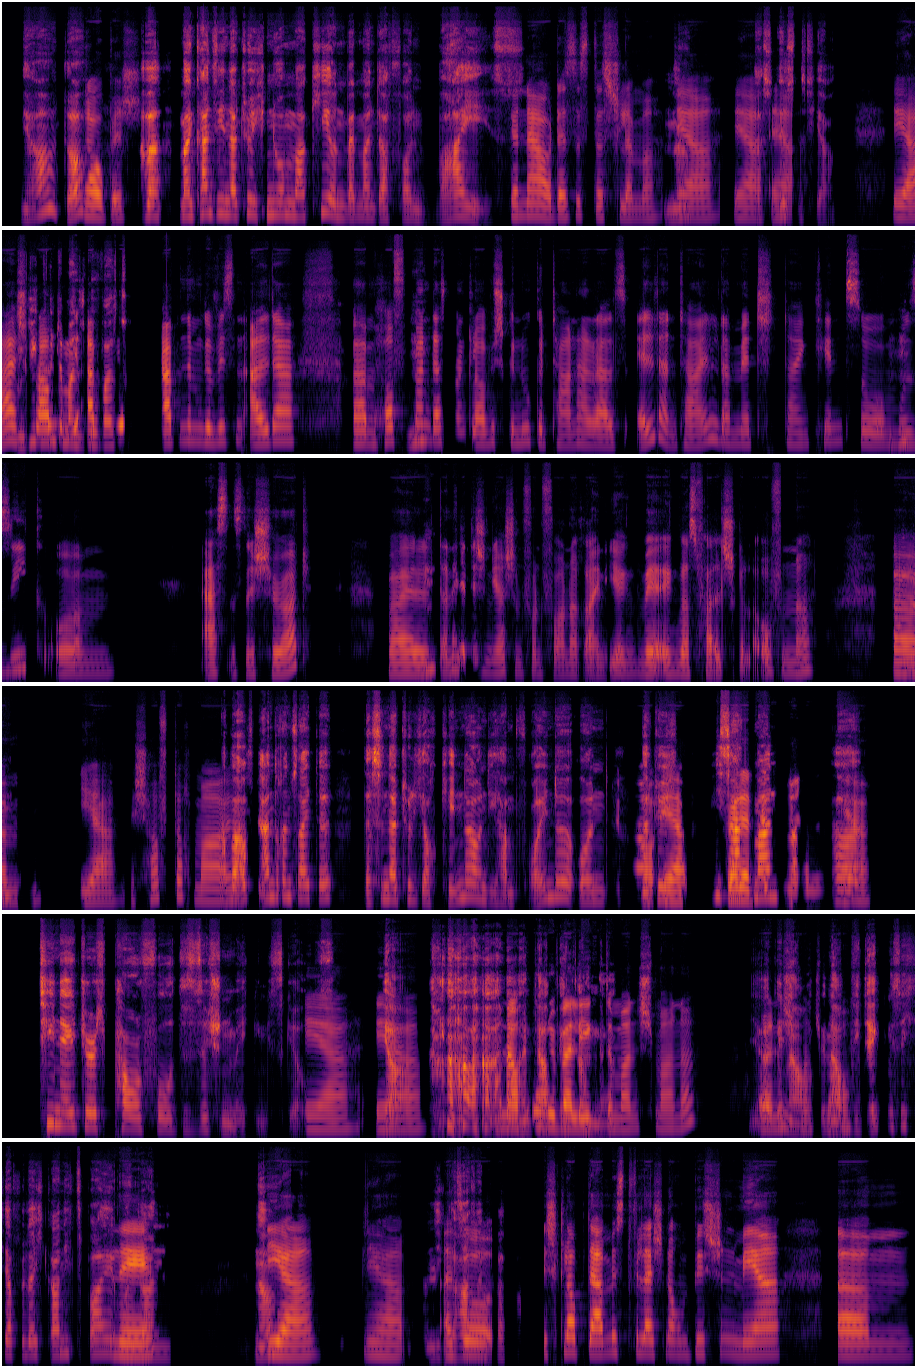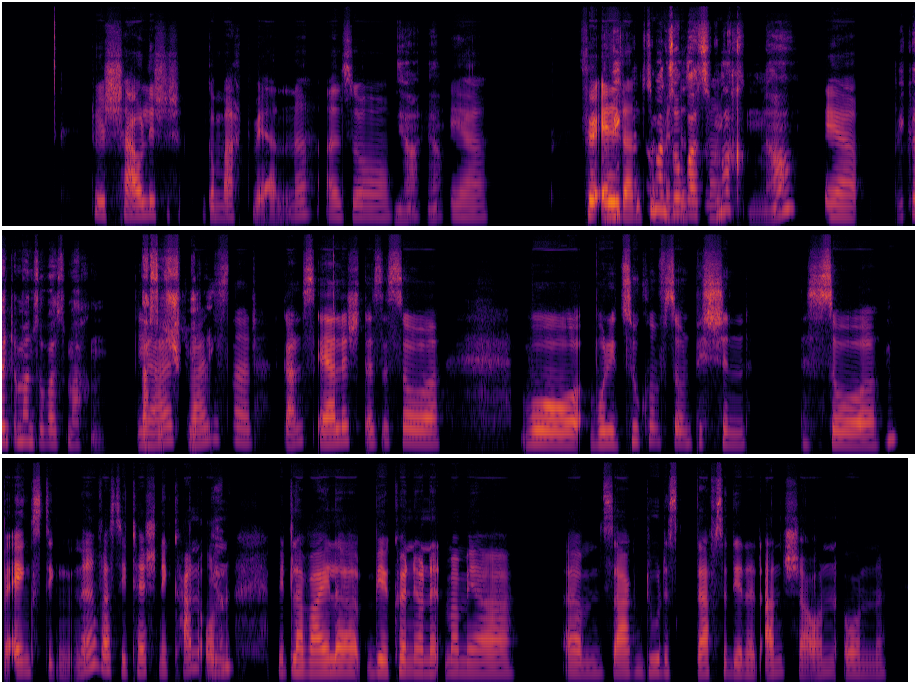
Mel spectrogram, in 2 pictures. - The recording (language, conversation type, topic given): German, podcast, Wie hat das Internet dein Musikhören verändert?
- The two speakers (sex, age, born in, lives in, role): female, 35-39, Germany, United States, guest; female, 55-59, Germany, United States, host
- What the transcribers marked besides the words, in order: drawn out: "weiß"; stressed: "weiß"; unintelligible speech; in English: "Teenagers powerful decision making skills"; laugh; "durchschaubar" said as "durchschaulich"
